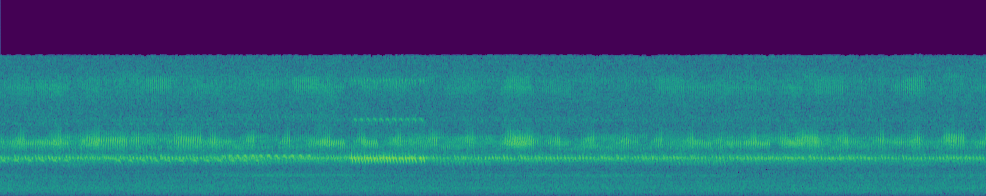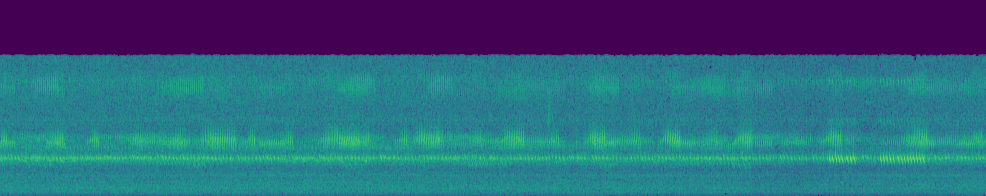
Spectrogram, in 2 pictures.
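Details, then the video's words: Nighttime cricket chorus outdoors, a continuous high-pitched ringing trill with a rapidly pulsing upper layer. A louder half-second chirp burst stands out near three seconds, with two more close together near the end. "Soothing Cricket Sounds"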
